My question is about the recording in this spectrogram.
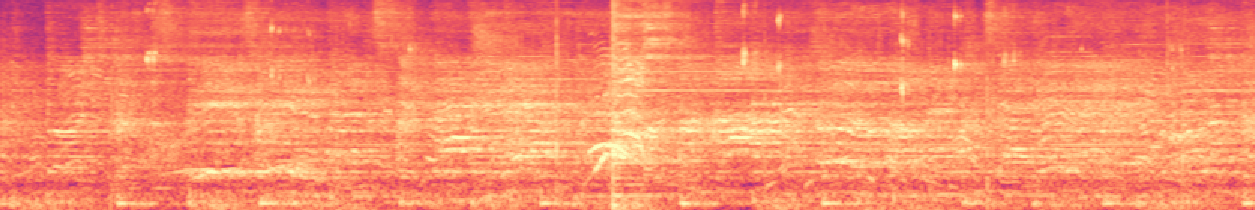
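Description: Basketballs bouncing on a hardwood court, a steady run of dull thumps nearly two a second, with indistinct voices and faint music behind.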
